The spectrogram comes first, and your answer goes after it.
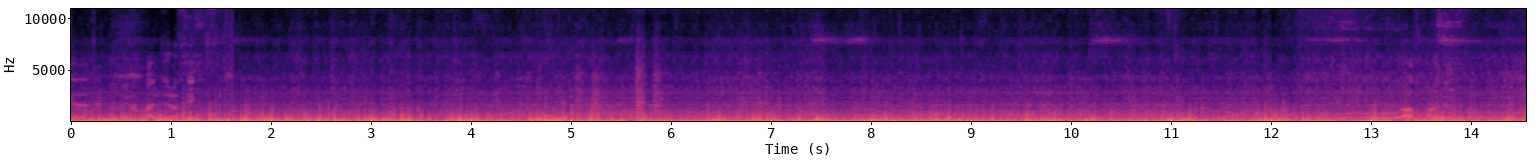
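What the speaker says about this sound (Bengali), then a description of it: "রাজধানী আস্তে আস্তে নিজের গতিতে আসছে, এবার বোঝা যাবে লোকাল ট্রেন আগে যাচ্ছে না রাজধানী আগে যাচ্ছে" Rajdhani Express train approaching and passing a local train, a loud continuous rumble of rolling wheels and carriages with rhythmic clatter and occasional squeals, close by, with voices talking over it.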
